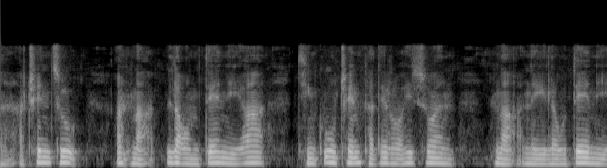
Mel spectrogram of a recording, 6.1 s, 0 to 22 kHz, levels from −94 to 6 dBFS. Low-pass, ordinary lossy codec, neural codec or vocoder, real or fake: 7.2 kHz; none; codec, 16 kHz, 4.8 kbps, FACodec; fake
